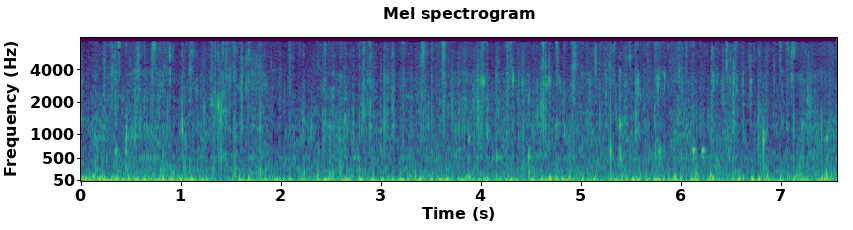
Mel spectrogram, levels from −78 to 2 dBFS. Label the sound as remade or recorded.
recorded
